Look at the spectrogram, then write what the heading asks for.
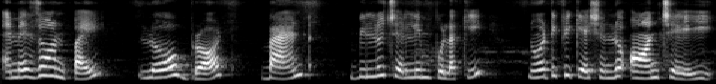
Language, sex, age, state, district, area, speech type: Telugu, female, 18-30, Andhra Pradesh, Krishna, urban, read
